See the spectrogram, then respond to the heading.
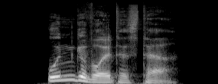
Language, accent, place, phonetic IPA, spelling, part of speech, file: German, Germany, Berlin, [ˈʊnɡəˌvɔltəstɐ], ungewolltester, adjective, De-ungewolltester.ogg
- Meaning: inflection of ungewollt: 1. strong/mixed nominative masculine singular superlative degree 2. strong genitive/dative feminine singular superlative degree 3. strong genitive plural superlative degree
